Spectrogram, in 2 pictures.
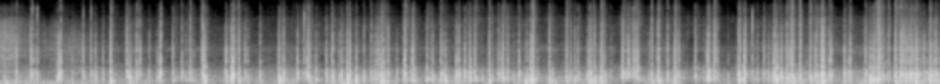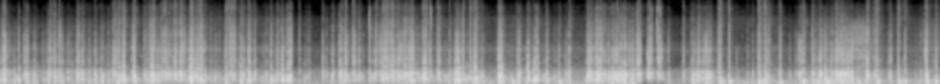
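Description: Fireworks display at close range: aerial shells bursting in a rapid, unbroken barrage of overlapping bangs.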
